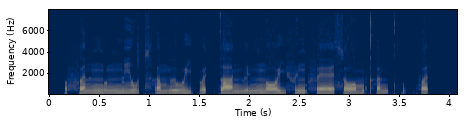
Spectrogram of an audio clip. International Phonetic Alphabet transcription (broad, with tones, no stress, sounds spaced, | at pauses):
f ɐ˨˥ n ŋ ʊ˨˧ ŋ m iː˥ w t͡sʰ ɐ˨˧ m l uː˧ j p ɵ˨˥ t̚ t̪ aː˨˩ ŋ l ɪ˨˥ ŋ n̪ ɔː˨ j f ɪ˥ ŋ f ɛː˨˥ s ɔː˧ m kʰ ɐ˨˩ ŋ kʷʰ ɪ˧ k̚ f ɐ˧ t̚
